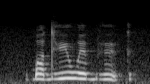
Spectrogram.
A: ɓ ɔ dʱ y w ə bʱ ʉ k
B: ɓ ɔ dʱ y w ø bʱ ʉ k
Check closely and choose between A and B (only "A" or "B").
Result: B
